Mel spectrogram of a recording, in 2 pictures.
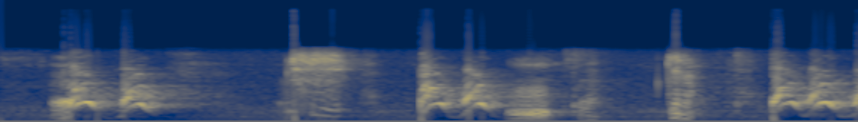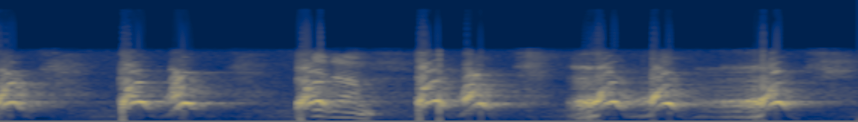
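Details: Rat Terriers Graci and Princess, who dislike their new red deer buck companion, barking in a steady run of sharp, rough barks with brief growly edges, with people talking in the background.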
